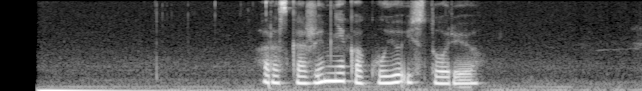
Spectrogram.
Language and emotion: Russian, neutral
